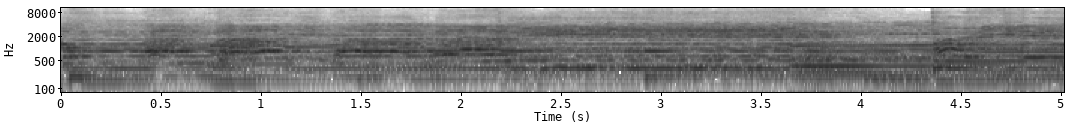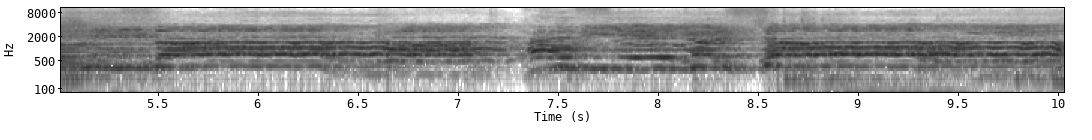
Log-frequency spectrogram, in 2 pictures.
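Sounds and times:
instrumental accompaniment: 0:00.0 - 0:10.0.

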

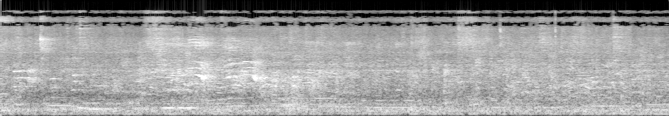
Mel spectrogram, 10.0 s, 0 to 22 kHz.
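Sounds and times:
children's voices: 0:00.0 - 0:05.2
indistinct chatter of diners: 0:00.0 - 0:10.0.

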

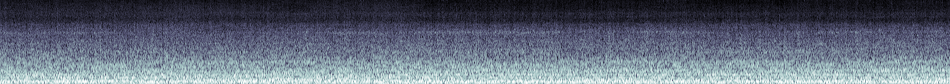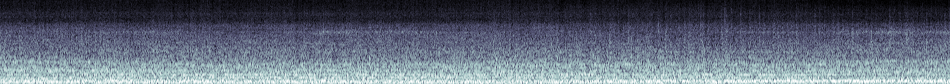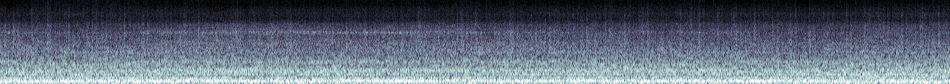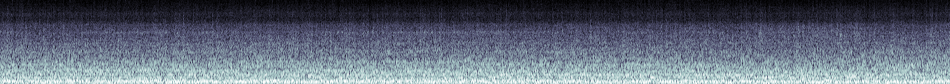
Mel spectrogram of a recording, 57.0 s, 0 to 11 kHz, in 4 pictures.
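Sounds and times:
combine harvester engine: 0:00.0 - 0:57.0.

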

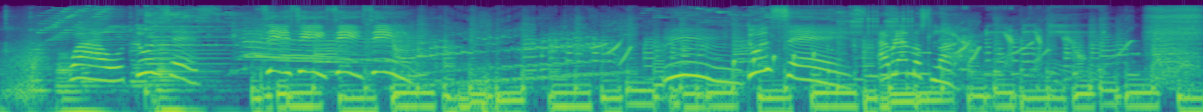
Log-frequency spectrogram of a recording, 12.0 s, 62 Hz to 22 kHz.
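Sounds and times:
bouncy children's music: 0:00.4 - 0:11.6.

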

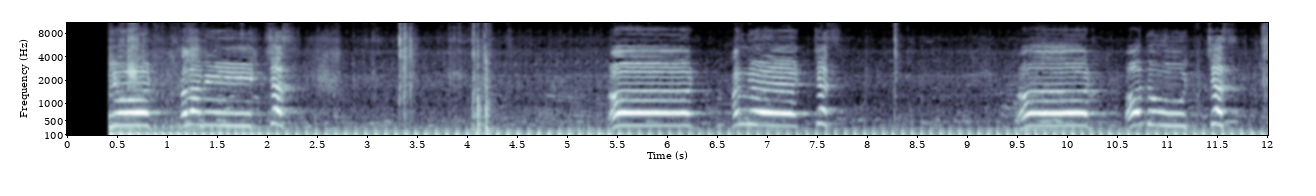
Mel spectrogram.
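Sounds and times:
motorcycle engine idling: 0:00.4 - 0:12.0.

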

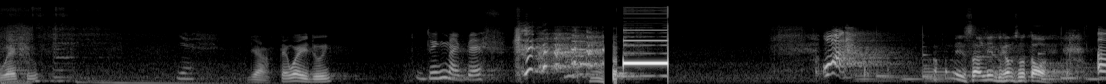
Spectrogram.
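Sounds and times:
people laughing: 0:05.2 - 0:06.1
electronic bleep tone: 0:06.2 - 0:06.7.

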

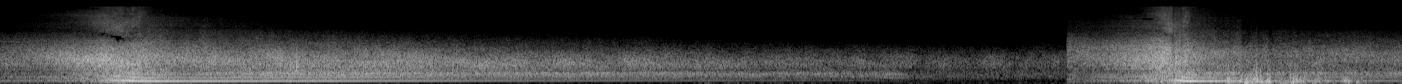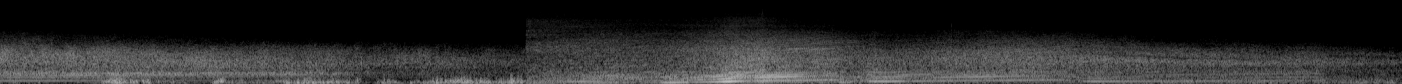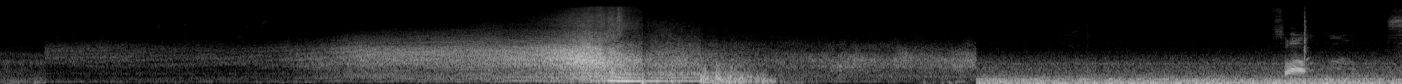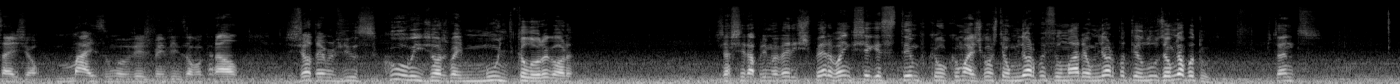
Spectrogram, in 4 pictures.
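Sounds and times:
engine revving: 0:00.0 - 0:09.2, 0:10.7 - 0:17.1, 0:19.3 - 0:27.6, 0:30.6 - 0:37.9
car engine driving past: 0:00.0 - 0:09.5, 0:10.7 - 0:17.2, 0:19.3 - 0:45.4.

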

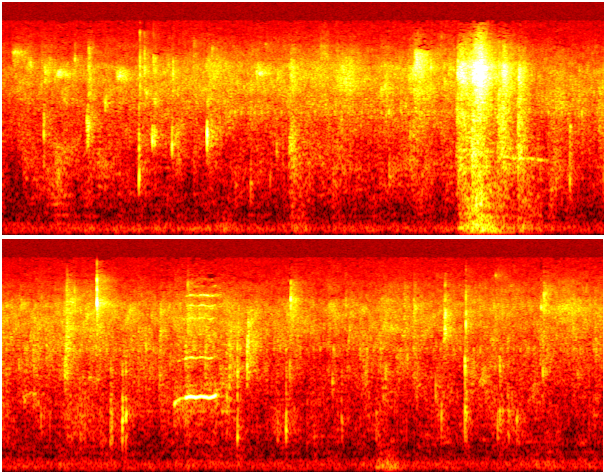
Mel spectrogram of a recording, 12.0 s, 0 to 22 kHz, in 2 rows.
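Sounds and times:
whistle-like animal call: 0:07.8 - 0:08.2.

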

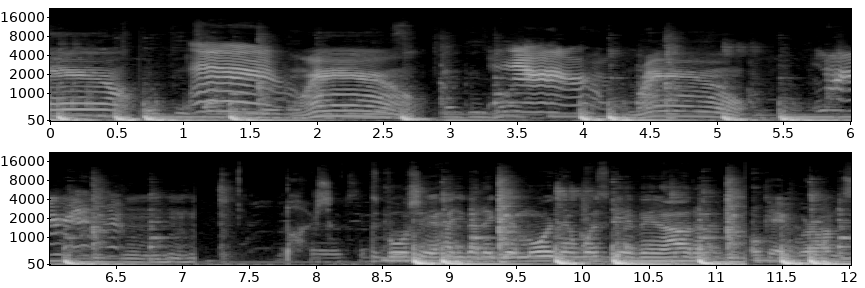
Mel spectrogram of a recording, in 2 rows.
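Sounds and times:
hip-hop beat with kick drum: 0:00.0 - 0:07.1, 0:08.5 - 0:12.0
high-pitched vocal calls: 0:01.0 - 0:02.6, 0:03.3 - 0:07.1.

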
